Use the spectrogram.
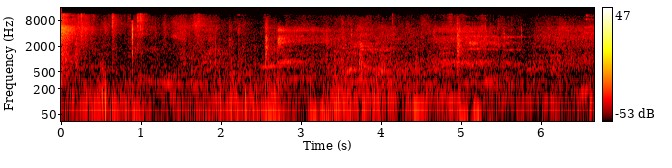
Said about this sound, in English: And he doesn't even notice the next set of footsteps coming towards him.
